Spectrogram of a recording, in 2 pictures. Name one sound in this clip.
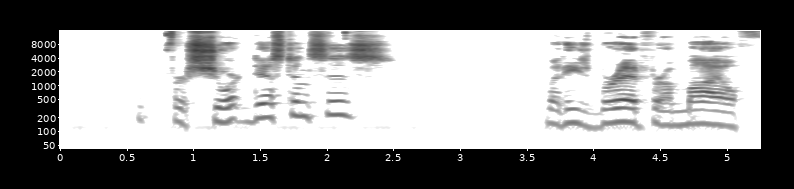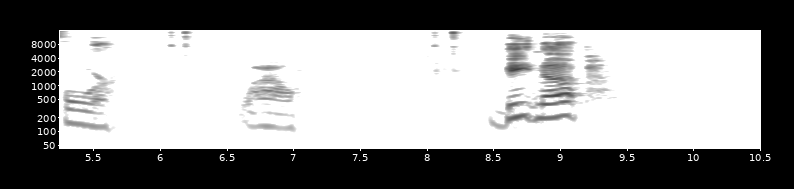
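A man speaks calmly into a microphone, close up.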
